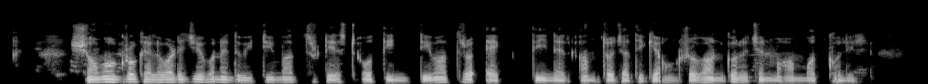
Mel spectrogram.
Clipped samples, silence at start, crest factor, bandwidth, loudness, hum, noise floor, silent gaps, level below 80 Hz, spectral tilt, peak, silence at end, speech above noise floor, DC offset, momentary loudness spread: under 0.1%; 0.15 s; 18 dB; 7.2 kHz; -19 LUFS; none; -39 dBFS; 5.26-5.30 s; -50 dBFS; -7 dB/octave; -2 dBFS; 0.65 s; 20 dB; under 0.1%; 8 LU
